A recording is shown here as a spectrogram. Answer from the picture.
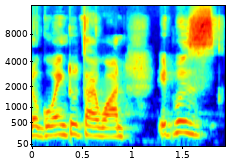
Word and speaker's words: Taiwan: it right it's Taiwan I think in India we instinctively tend to say Taiwan but in English it's actually not wrong so it's taian in English but then it's a it's pinan Taiwan Taiwan the local pronunciation will be Taiwan that's more proper so for proper introduction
